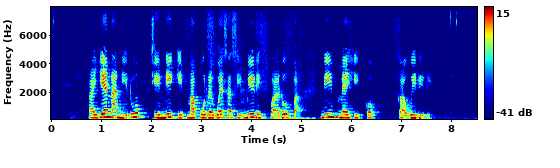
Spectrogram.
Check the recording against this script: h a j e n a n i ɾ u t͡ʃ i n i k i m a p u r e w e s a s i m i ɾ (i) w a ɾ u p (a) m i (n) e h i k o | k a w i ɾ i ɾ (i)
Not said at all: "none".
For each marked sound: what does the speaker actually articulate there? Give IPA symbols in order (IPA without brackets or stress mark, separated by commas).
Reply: i, a, m, i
